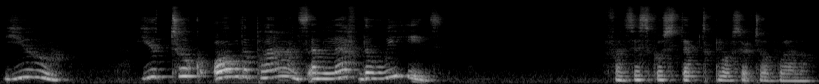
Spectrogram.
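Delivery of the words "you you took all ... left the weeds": higher, louder dismayed accusation; upset disbelief. Acted. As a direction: let the outrage rise through it. Ben upset at weeding mistake.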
